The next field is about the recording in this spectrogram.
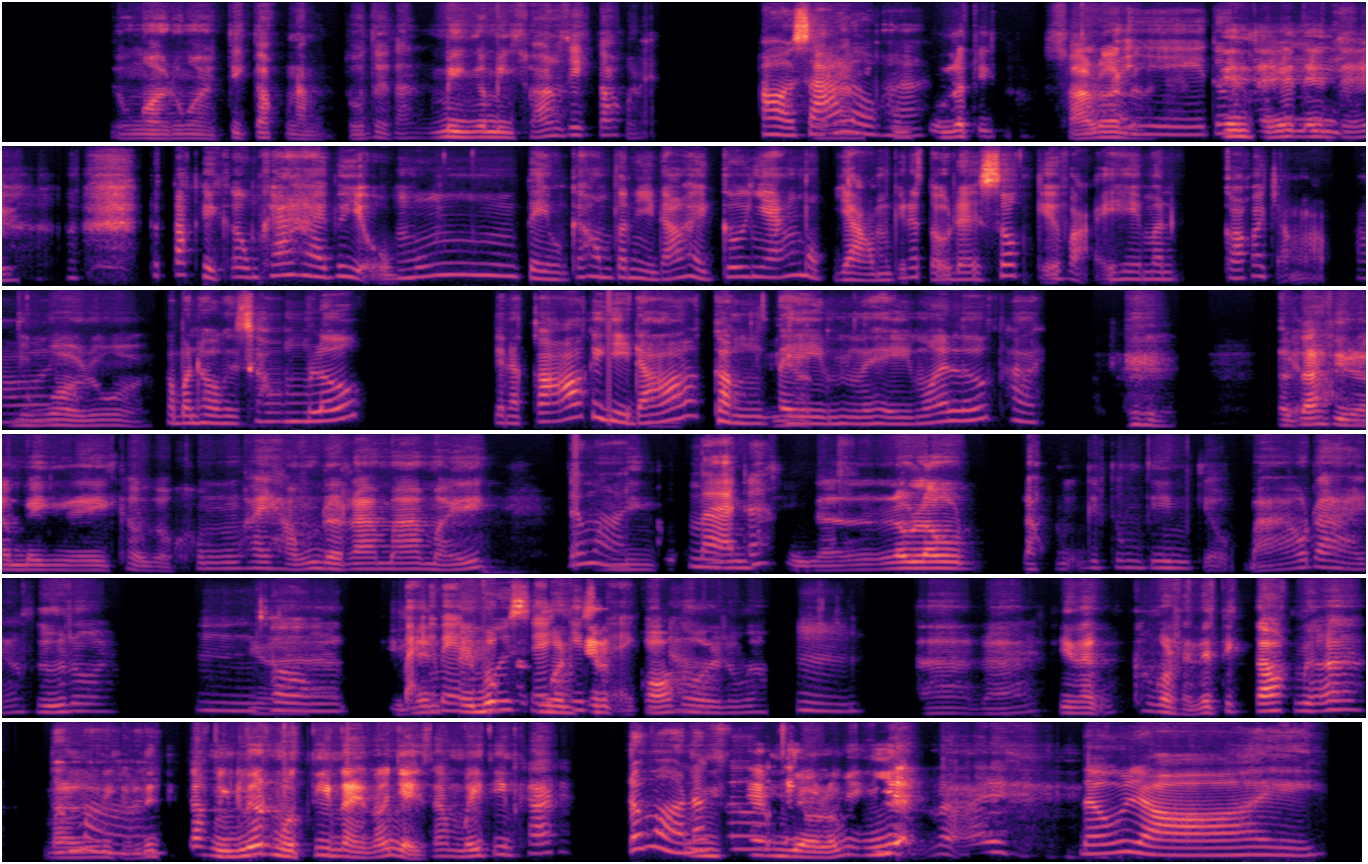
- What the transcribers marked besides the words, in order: tapping; chuckle; other background noise; chuckle; in English: "drama"; chuckle
- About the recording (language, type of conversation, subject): Vietnamese, unstructured, Bạn muốn thử thách bản thân như thế nào trong tương lai?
